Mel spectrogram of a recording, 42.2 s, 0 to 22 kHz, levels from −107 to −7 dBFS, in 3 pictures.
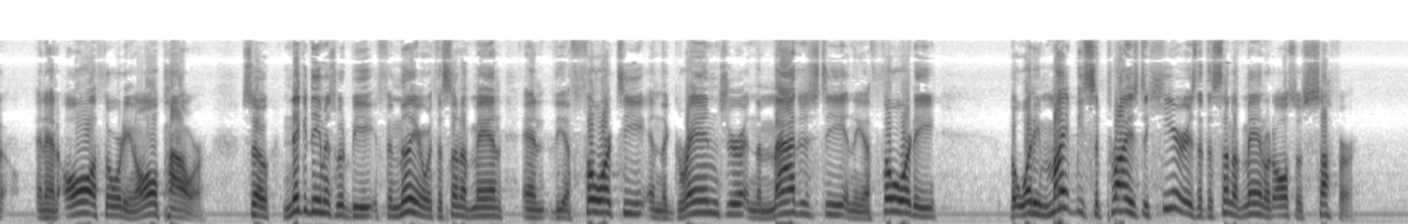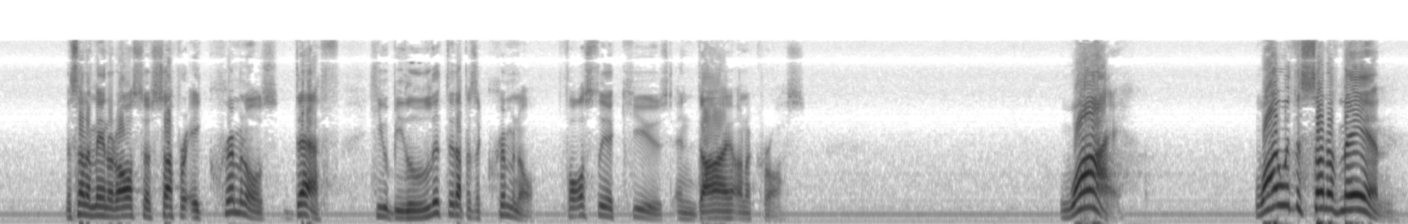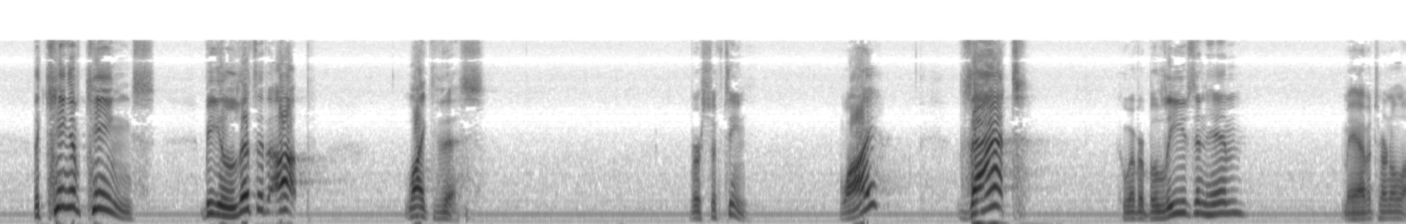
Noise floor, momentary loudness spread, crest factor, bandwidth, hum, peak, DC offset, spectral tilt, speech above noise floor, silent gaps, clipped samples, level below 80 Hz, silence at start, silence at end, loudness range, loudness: -65 dBFS; 17 LU; 14 dB; 11 kHz; none; -18 dBFS; under 0.1%; -4.5 dB/octave; 34 dB; none; under 0.1%; -66 dBFS; 0 s; 0 s; 8 LU; -31 LUFS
